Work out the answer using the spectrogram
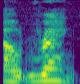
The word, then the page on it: outrank: American English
